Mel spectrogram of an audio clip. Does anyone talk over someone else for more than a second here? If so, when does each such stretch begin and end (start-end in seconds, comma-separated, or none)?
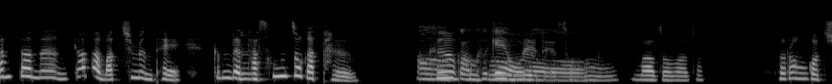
4.3-6.0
